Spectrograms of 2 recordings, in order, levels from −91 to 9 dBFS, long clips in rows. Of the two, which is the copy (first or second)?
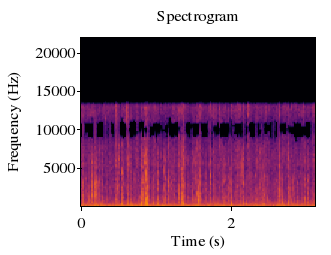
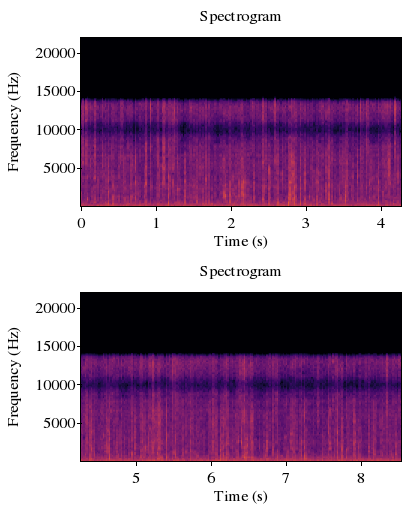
second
